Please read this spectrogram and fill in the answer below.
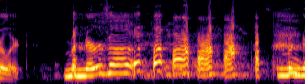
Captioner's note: laughter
